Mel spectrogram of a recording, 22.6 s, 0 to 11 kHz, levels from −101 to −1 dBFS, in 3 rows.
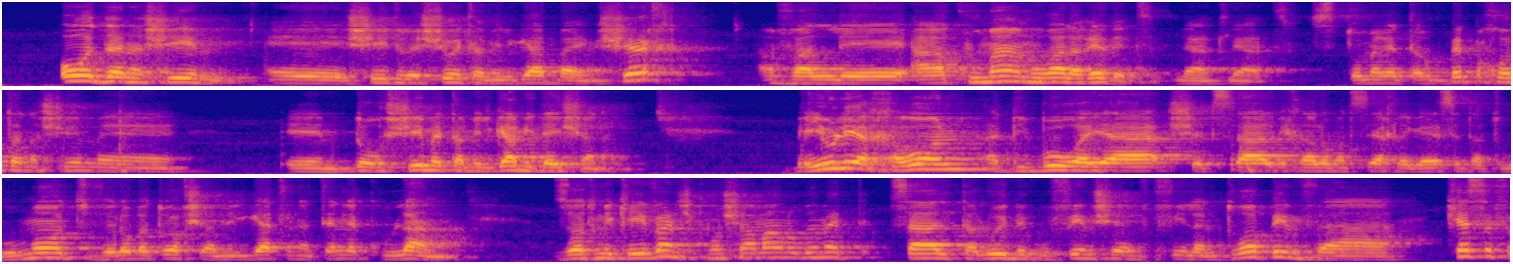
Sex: male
